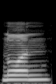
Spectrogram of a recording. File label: "nuan1", Taiwanese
